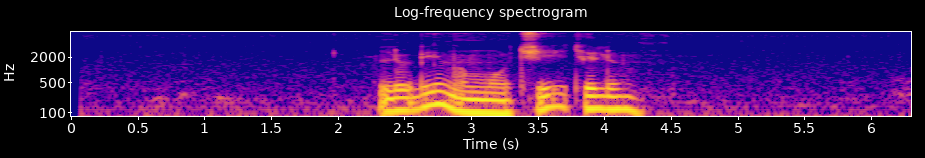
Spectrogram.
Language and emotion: Russian, sad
